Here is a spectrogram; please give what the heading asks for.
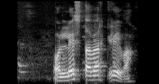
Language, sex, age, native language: Icelandic, male, 50-59, Icelandic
